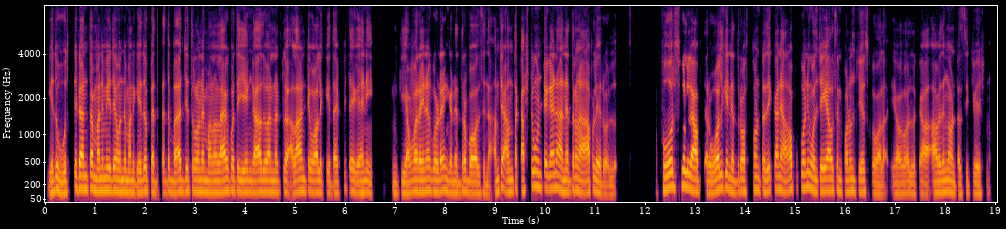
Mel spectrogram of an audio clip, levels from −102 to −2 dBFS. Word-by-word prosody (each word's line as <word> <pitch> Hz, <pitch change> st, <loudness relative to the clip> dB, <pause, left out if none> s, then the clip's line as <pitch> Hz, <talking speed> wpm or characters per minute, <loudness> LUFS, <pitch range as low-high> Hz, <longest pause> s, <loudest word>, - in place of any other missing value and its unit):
ఏదో 150 Hz, -, +1 dB
ఒత్తిడంతా 155 Hz, +4 st, +2 dB
మన 135 Hz, 0 st, +3 dB
మీదే 140 Hz, 0 st, +2 dB
ఉంది. 130 Hz, 0 st, 0 dB
మనకేదో 125 Hz, +2 st, 0 dB
పెద్ద, 120 Hz, -2 st, 0 dB
పెద్ద 125 Hz, +2 st, -3 dB
బాధ్యతలున్నాయి. 130 Hz, +1 st, +1 dB
మనం 120 Hz, 0 st, 0 dB
లేకపోతే 135 Hz, +2 st, +1 dB
ఏం 125 Hz, -, -2 dB
కాదు, 125 Hz, +1 st, +5 dB
అన్నట్లు 125 Hz, 0 st, -2 dB
అలాంటి 130 Hz, +2 st, +1 dB
వాళ్ళకి 125 Hz, -2 st, 0 dB
తప్పితే 135 Hz, +5 st, -4 dB
గాని, 120 Hz, +1 st, -1 dB, 0.5 s
ఇంక 110 Hz, -, -9 dB, 0.2 s
ఎవ్వరైనా 130 Hz, +2 st, +2 dB
గూడా 130 Hz, +1 st, +2 dB
ఇంక 125 Hz, -, -2 dB
నిద్ర 115 Hz, +3 st, -1 dB
బోవాల్సిందే. 110 Hz, -2 st, 0 dB
అంటే, 135 Hz, -, -1 dB
అంత 130 Hz, +1 st, -2 dB
కష్టం 180 Hz, +7 st, -3 dB
ఉంటే 165 Hz, -1 st, 0 dB
గాని 165 Hz, +1 st, +3 dB
ఆ -, -, +5 dB
నిద్రను 135 Hz, +2 st, 0 dB
ఆపలేరోళ్ళు. 115 Hz, -8 st, -1 dB, 0.9 s
ఫోర్స్‌ఫు‌ల్‌గా 170 Hz, +2 st, +3 dB
ఆపుతారు. 120 Hz, -3 st, -3 dB
వాళ్ళకీ 160 Hz, +4 st, +3 dB
నిద్రొస్తుంటది. 135 Hz, +2 st, -2 dB
కానీ 150 Hz, -1 st, +1 dB, 0.2 s
ఆపుకొని, 165 Hz, +3 st, -1 dB
వాళ్ళు 135 Hz, -1 st, -1 dB
చేయాల్సిన 135 Hz, 0 st, +1 dB
పనులు 130 Hz, +1 st, -2 dB
చేసుకోవాల. 115 Hz, -6 st, -3 dB, 0.4 s
వాళ్ళకి 110 Hz, -2 st, -6 dB, 0.3 s
ఆ -, -, +3 dB
విధంగా 125 Hz, +1 st, 0 dB
ఉంటది 105 Hz, -1 st, -6 dB
సిట్యుయేషను. 105 Hz, 0 st, -7 dB
130 Hz, 150 wpm, -23 LUFS, 120-140 Hz, 0.9 s, కాదు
